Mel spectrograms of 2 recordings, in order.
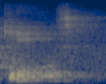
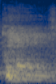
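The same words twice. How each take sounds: First: Keynes is pronounced the way its spelling suggests. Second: Keynes is pronounced the village's own way. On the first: This is how the name is written. "I know it's spelt Keynes" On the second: This is how the locals prefer to say it. "we prefer to pronounce it Keynes"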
